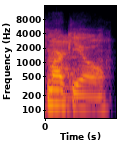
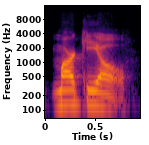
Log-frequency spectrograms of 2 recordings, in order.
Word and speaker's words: Marchiol: He said the way to pronounce my name is Marchiol.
